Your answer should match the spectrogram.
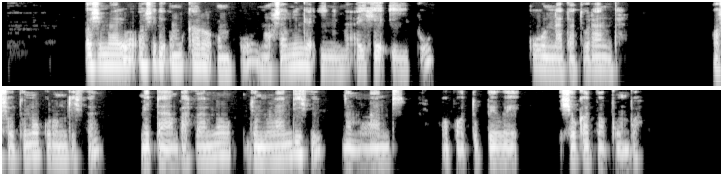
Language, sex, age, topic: Oshiwambo, male, 25-35, finance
